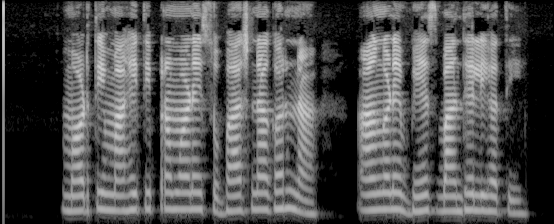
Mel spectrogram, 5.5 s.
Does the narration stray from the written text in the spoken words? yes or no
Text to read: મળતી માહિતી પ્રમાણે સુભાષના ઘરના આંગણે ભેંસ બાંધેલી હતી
no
